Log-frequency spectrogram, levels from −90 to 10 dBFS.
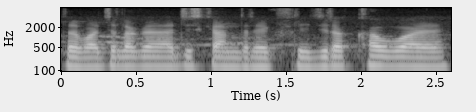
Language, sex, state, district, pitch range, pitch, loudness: Hindi, male, Uttar Pradesh, Shamli, 120-130 Hz, 125 Hz, -19 LUFS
